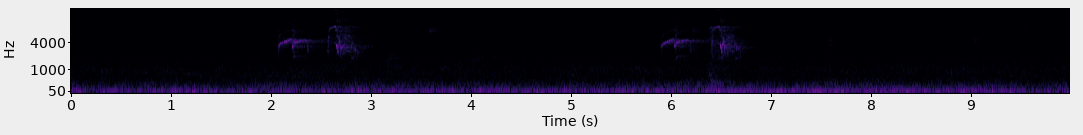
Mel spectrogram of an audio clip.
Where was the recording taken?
in a park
